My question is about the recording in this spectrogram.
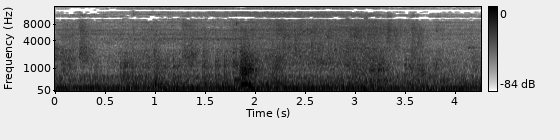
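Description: Steady room background of a fish room: the low, even hum of aquarium air pumps with a faint watery hiss. A brief small sound comes about two seconds in.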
